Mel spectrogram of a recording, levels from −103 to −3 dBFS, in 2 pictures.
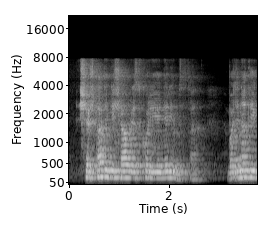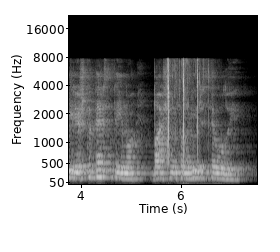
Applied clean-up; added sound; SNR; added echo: none; Splash, splatter; 0 dB; reverberation time 0.8 s.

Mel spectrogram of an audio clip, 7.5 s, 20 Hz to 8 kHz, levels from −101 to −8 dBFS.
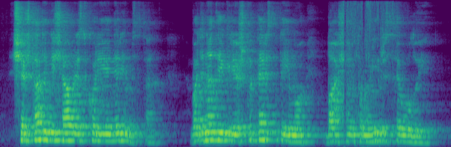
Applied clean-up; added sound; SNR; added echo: neural separator model SepFormer DNS4.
